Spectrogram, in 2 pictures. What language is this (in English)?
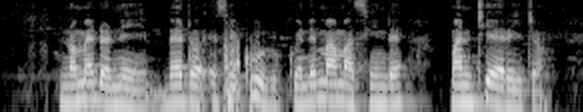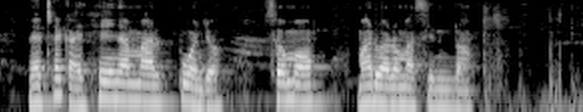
Luo (Kenya and Tanzania)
